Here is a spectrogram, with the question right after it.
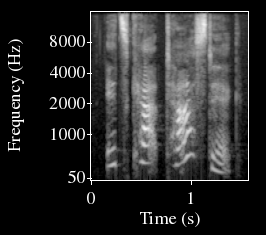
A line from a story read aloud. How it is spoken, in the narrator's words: Kitty Fairy exclaimed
